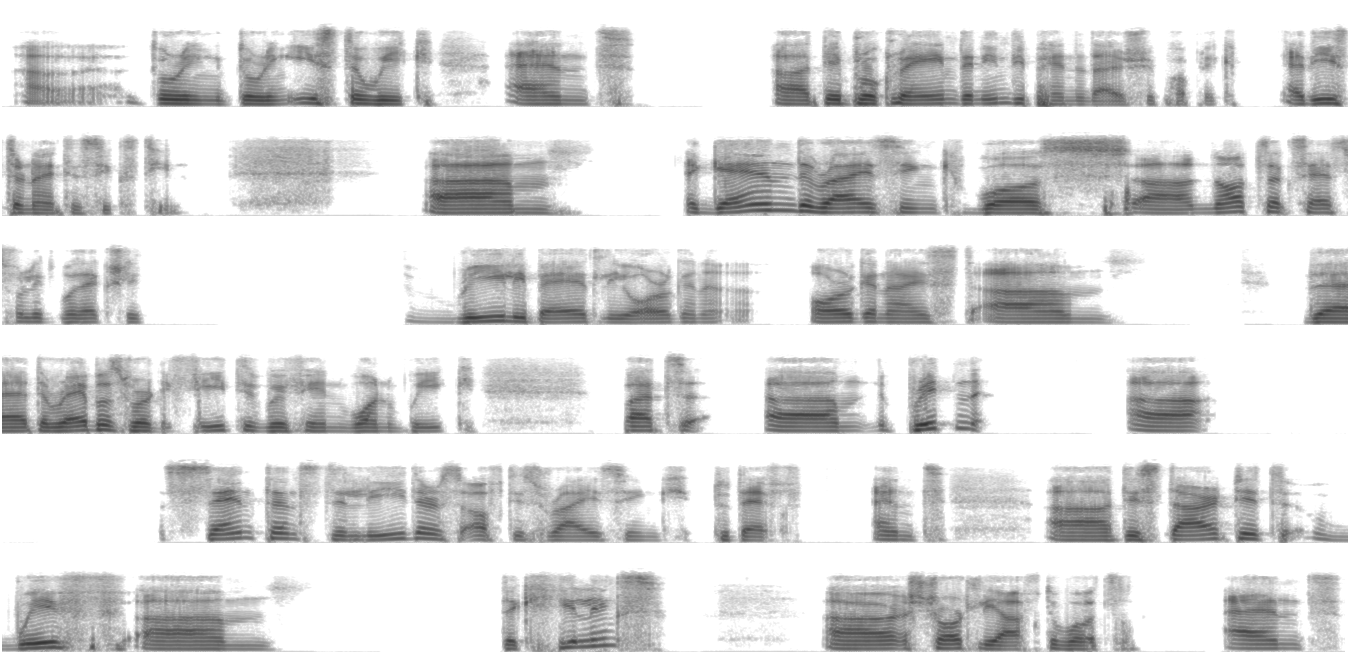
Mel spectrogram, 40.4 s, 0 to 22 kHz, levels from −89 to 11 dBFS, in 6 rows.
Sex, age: male, 30-49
